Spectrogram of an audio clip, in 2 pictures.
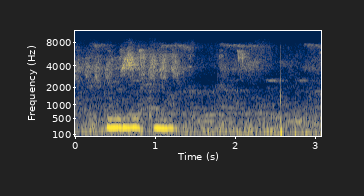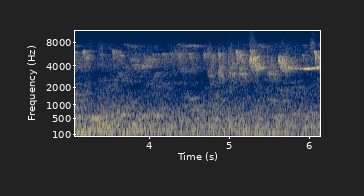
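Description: Birds chirping in the background, with a single sharp click about halfway through.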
